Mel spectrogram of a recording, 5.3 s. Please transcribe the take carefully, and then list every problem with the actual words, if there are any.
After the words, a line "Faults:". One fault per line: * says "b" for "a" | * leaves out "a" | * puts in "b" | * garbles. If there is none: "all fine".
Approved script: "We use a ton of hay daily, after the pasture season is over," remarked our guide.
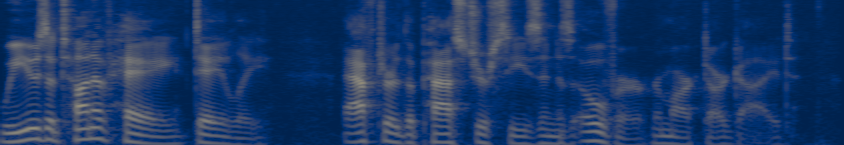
"We use a ton of hay daily, after the pasture season is over," remarked our guide.
Faults:
all fine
